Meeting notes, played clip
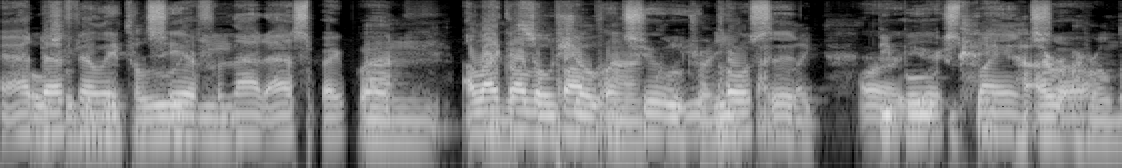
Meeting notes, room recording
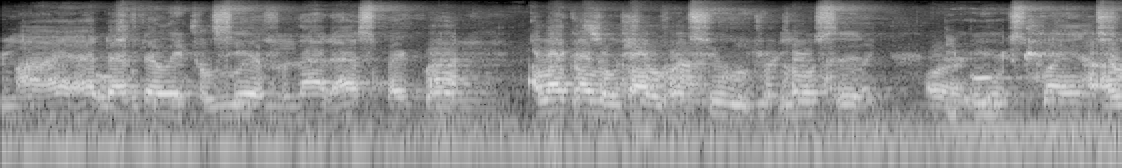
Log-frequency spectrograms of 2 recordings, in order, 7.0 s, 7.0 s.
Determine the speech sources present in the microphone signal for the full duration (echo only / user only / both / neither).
echo only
